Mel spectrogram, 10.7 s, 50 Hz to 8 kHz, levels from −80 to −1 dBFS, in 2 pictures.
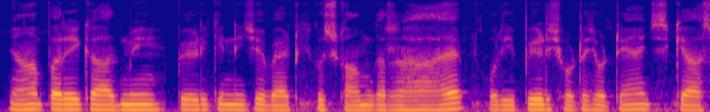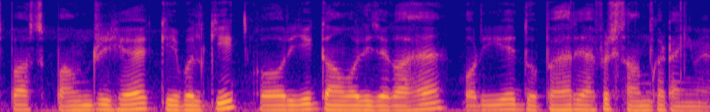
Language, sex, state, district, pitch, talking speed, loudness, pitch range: Hindi, male, Uttar Pradesh, Jyotiba Phule Nagar, 125 Hz, 220 wpm, -23 LUFS, 120-135 Hz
